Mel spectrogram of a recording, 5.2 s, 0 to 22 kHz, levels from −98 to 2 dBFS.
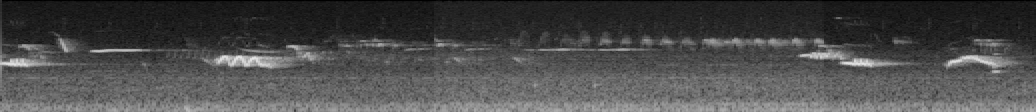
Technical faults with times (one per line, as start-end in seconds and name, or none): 2.17-4.11 doubled audio track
